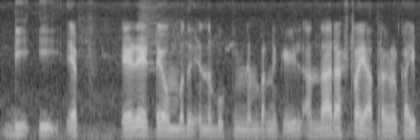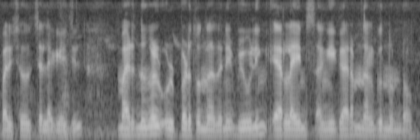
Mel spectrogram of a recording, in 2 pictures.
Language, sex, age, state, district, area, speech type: Malayalam, male, 18-30, Kerala, Wayanad, rural, read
